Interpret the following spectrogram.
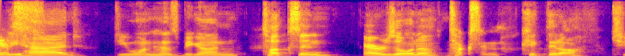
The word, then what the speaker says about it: Tucson: Tucson, Arizona. Tucson. Kicked it off. Tucson. Tucson. Come on. There's a C in there. Silent. C is silent.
